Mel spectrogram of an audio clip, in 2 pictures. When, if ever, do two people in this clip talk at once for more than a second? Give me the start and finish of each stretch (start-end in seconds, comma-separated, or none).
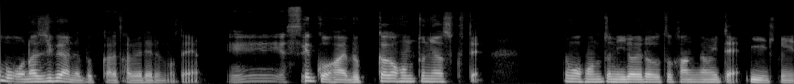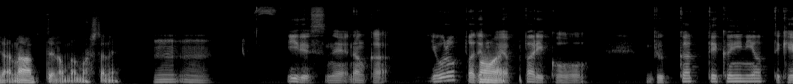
none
